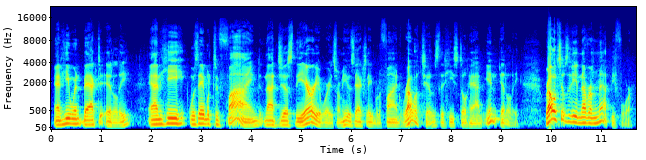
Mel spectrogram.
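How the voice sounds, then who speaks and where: An older man preaching a sermon, earnest and warm in content, swinging between emphatic lines and soft, drawn-out phrases. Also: low-pitched, sing-song, vocal fry, husky. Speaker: pastor.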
